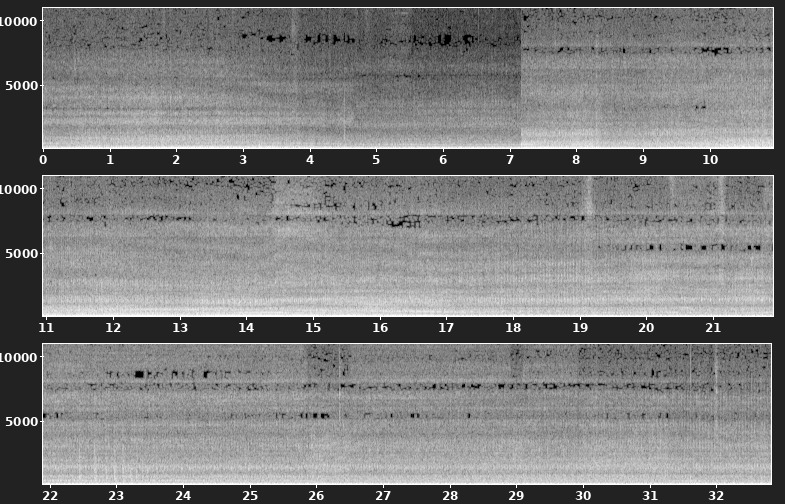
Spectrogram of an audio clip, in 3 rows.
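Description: A John Deere utility tractor's diesel engine running steadily while its front loader handles round hay bales. Its pitch rises and falls a few times between about 8 and 17 seconds, and the sound gets louder about 7 seconds in.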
